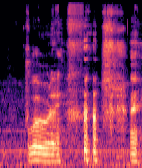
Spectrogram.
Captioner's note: laughter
